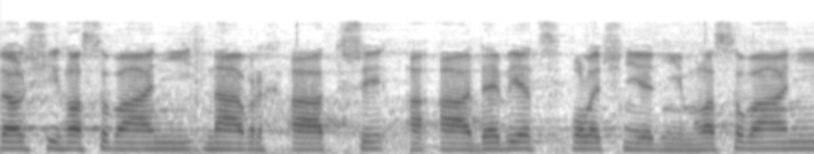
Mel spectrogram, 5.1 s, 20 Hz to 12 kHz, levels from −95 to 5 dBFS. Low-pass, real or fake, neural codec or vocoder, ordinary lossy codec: 7.2 kHz; fake; codec, 16 kHz, 16 kbps, FreqCodec, larger model; MP3, 48 kbps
